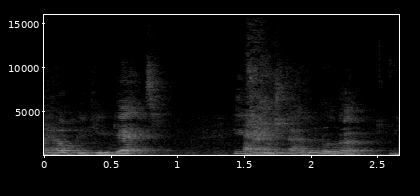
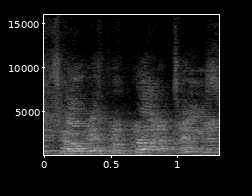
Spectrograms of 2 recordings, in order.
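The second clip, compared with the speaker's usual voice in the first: the same question called out higher and louder; louder repeat; 7 semitones higher, 8 dB louder than usual. Real, not acted. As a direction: call it again to wake the crowd. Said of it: "I said".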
